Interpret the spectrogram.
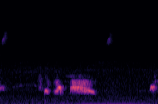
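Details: Spotted dove lure bird cooing to attract wild birds: a few short low notes lead into a longer rolling coo, then another begins. Faint background hiss and thin high chirps from another bird.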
